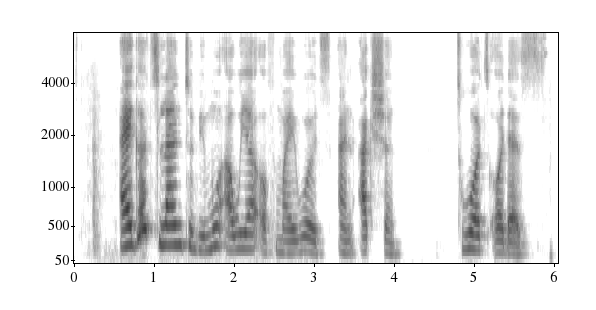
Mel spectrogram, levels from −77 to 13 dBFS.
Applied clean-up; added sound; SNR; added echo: none; none; none; none.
